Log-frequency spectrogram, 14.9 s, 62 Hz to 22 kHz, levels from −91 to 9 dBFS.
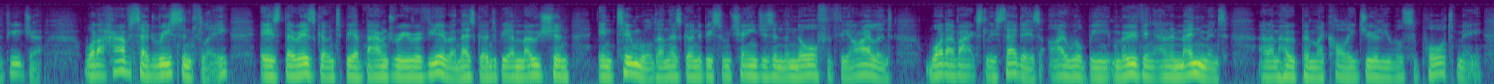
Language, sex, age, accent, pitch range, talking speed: English, male, 40-59, British, 100-120 Hz, 235 wpm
